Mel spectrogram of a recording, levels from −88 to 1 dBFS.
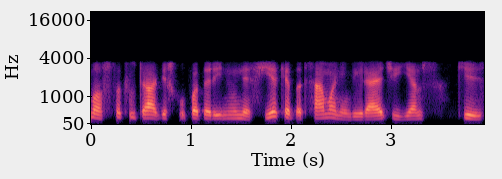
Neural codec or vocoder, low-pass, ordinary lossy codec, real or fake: codec, 24 kHz, 0.9 kbps, WavTokenizer, large speech release; 3.6 kHz; Opus, 32 kbps; fake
